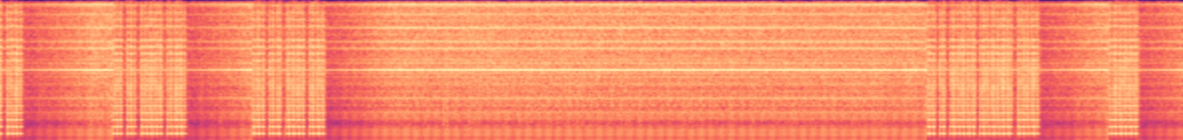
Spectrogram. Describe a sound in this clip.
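Rapid electronic blips chirp in short bursts.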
